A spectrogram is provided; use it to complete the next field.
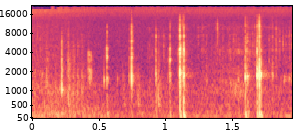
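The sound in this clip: Faint crisp cracks and crunches of teeth biting into a hard orange candy with a liquid centre: a few sharp crunchy snaps spread over two seconds, alone without talk.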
